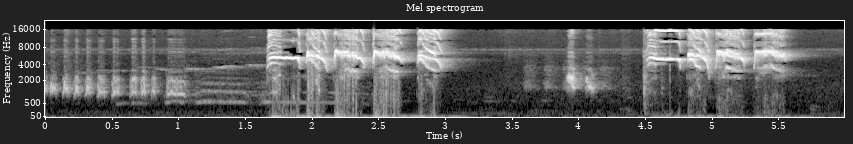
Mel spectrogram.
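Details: Oriental magpie-robin lure song meant to make a kacer spread its tail, mixed with white-rumped shama song: a soft low chattering run, then loud high whistled and buzzy phrases in two bursts separated by a short pause.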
